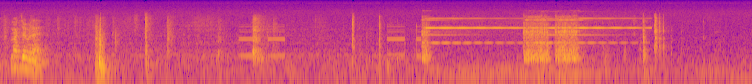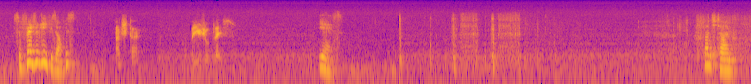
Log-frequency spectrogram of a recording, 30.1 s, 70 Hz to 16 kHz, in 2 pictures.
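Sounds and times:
telephone ringing: 4.8s - 5.8s, 7.7s - 13.1s, 24.2s - 25.5s.

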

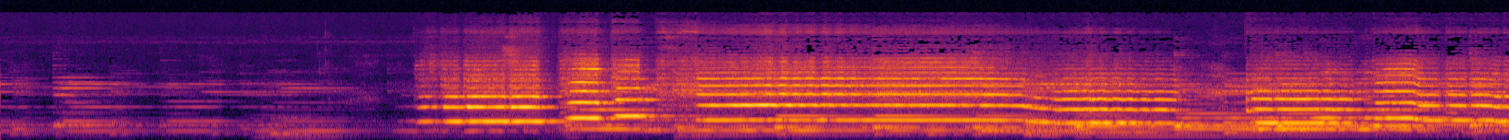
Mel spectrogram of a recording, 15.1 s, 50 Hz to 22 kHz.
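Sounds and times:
quiet backing accompaniment: 0.0s - 15.0s
wooden flute melody: 4.0s - 15.0s.

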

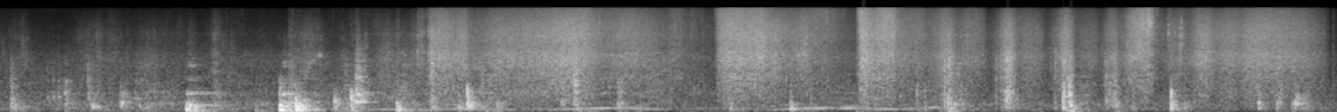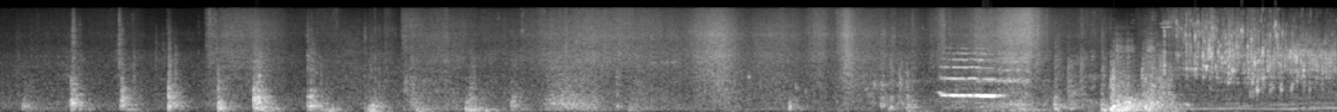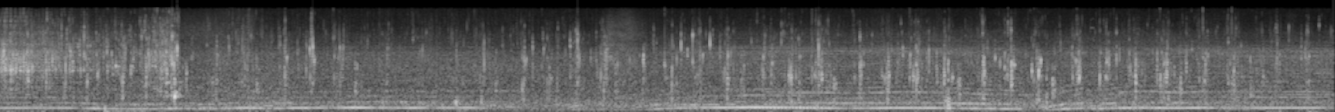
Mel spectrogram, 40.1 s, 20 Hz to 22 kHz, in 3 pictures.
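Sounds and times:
liquid pouring and splashing: 4.2s - 9.0s, 24.9s - 40.0s
pitchfork rustling through hay: 4.2s - 13.3s, 17.4s - 24.0s.

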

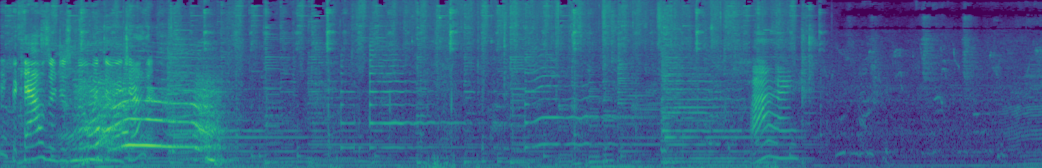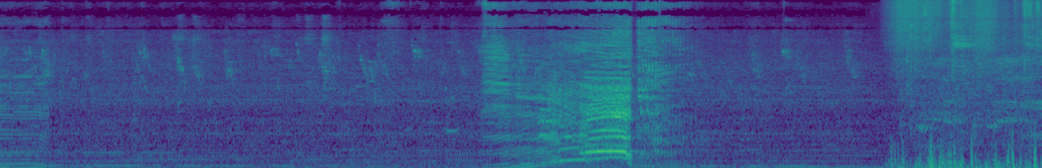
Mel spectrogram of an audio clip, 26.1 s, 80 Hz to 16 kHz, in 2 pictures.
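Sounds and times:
cow mooing: 0.6s - 3.1s, 12.5s - 13.8s, 19.0s - 21.6s.

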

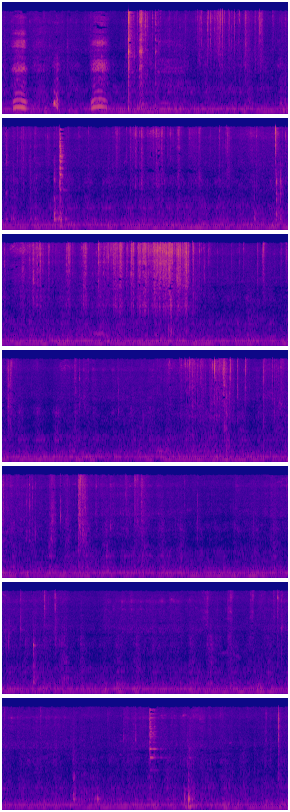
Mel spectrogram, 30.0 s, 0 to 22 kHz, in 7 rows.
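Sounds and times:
steady low hum: 0.0s - 30.0s
faint plastic rustling: 2.3s - 4.9s, 6.0s - 11.7s, 15.3s - 19.4s.

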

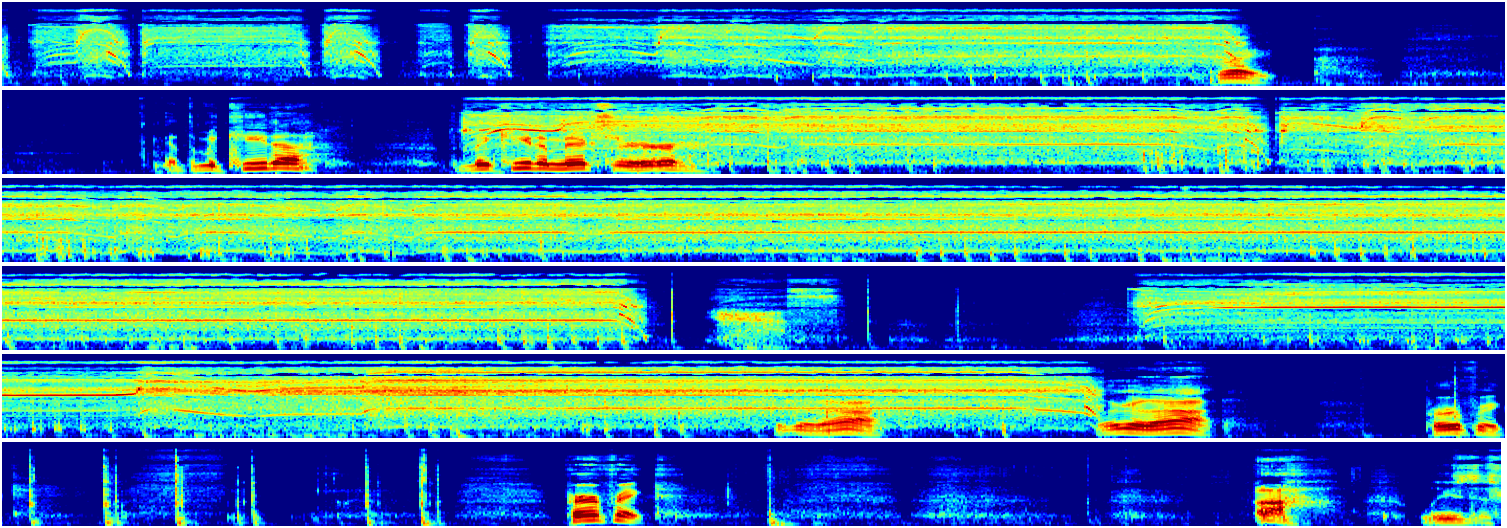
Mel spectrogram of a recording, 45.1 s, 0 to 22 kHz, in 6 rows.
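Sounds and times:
drill mixer motor whine: 0.0s - 6.2s, 9.8s - 25.9s, 28.2s - 35.6s.

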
